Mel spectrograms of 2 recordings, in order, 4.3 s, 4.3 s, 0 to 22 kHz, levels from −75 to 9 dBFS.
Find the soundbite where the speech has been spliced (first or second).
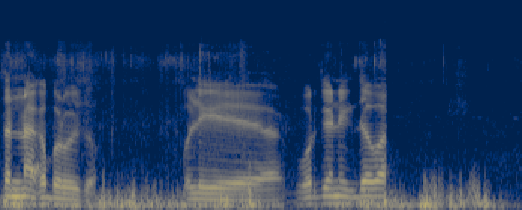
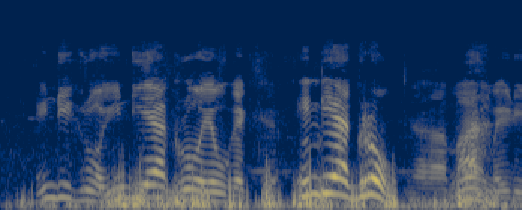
first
